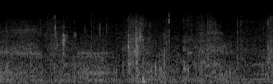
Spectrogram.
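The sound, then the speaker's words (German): Footsteps on a small, very muddy, boggy peat dam in a wet moor: faint soft squelching steps, a few at an unhurried pace. “Und hier, wo ich laufe, ist so ein kleiner Damm. Das ist sehr, sehr matschig. Morastig, im wahrsten Sinne des Wortes.”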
